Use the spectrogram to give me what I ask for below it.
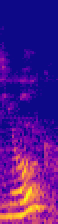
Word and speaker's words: योग: But correct way of writing is वाई ओ जी ए और उसे pronounce करेंगे योग। उसे योग ही प्रोनाउंस करेंगे। योगा नहीं तो सही प्रोनाउंसिएशन है योग।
